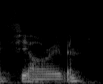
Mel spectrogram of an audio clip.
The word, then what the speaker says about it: Fjällräven: I'm going to say it wrong. Fjällräven. How do you actually pronounce it? – Yeah, Fjällräven.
